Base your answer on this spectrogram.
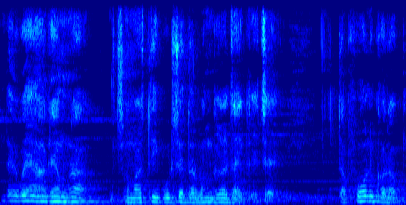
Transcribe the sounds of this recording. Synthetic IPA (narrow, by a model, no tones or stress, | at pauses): d̪ekʰbəəɦãkeɦəmɾasəməst̪ʰipuʈsed̪əɾbəŋɡəd͡ʒajket͡ʃʰɛ | t̪əpʰonkəɾə̰k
